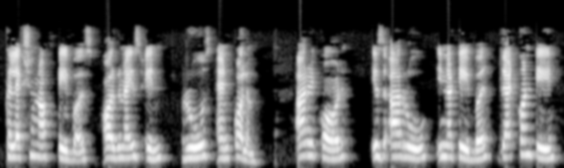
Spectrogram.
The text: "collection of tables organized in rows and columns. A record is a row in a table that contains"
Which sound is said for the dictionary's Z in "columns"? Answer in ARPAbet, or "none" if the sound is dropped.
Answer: none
